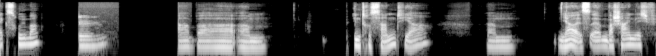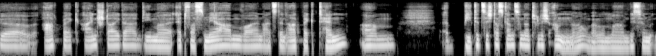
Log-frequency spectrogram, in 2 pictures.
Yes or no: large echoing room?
no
